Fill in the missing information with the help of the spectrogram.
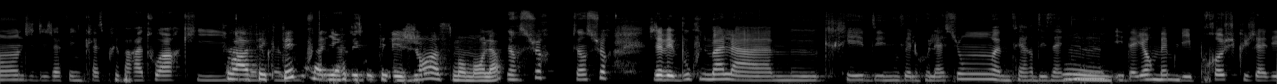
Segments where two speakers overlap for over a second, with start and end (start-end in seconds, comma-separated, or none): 2.2-3.6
